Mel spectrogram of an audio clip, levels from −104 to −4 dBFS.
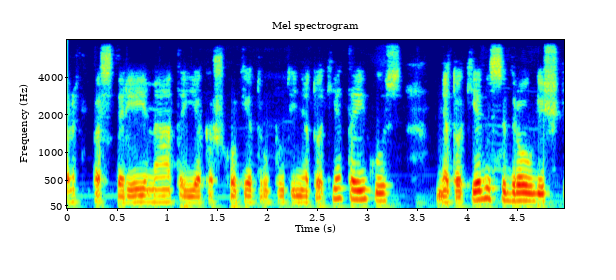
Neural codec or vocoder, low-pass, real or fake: none; 7.2 kHz; real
